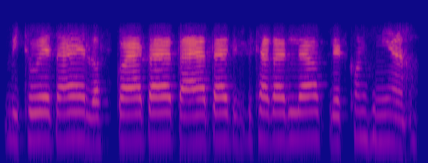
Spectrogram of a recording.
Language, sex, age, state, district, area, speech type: Assamese, female, 30-45, Assam, Charaideo, rural, conversation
